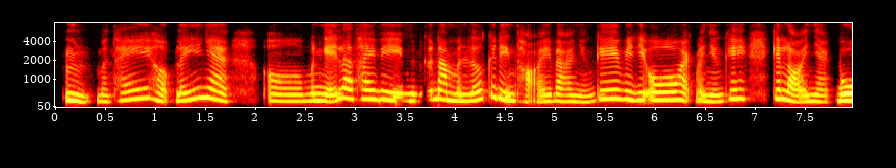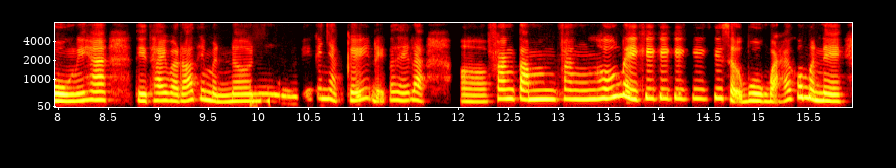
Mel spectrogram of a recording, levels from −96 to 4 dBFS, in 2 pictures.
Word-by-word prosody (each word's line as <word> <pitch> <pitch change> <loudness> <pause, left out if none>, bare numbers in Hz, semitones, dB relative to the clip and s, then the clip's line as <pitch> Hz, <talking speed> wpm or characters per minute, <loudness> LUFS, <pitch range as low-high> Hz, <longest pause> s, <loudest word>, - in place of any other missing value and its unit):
Ừm, 240 -6 +2
mình 220 -1 -6
thấy 300 +6 -2
hợp 250 -9 -3
lý 260 +8 0
nha, 305 -9 +2 0.3
ờ, 225 -1 -4
mình 240 +1 0
nghĩ 225 -1 +2
là 340 -1 +2
thay 310 -1 0
vì 285 -4 0
mình 240 -1 -2
cứ - - -6
nằm 285 -5 +1
mình 230 -1 0
lướt, 260 +4 +1
cái, 380 - -1
điện 290 -7 +2
thoại 225 -1 -4
vào 225 -2 -3
những 210 0 -5
cái 310 +2 +1
video 270 -1 +2
hoặc 270 -3 -2
là - - -3
những 215 0 -1
cái 315 +4 -1 0.3
cái 315 - +1
loại 245 -7 +2
nhạc 215 -2 -4
buồn 235 -1 +8
đi 245 +2 +2
ha, 280 0 +2 0.3
thì 240 -1 +2
thay 255 +2 -1
vào 240 -2 -1
đó 240 +4 -1
thì 305 - -2
mình 220 -6 -1
nên 230 0 -1
mình 390 - -6
viết - - -18
cái 330 - -6
nhật 305 -6 -1
ký 270 +5 0
để - - -5
có 275 - -4
thể 255 -2 -2
là, 265 -3 -3 0.3
ờ, 215 -1 -5
phân 320 0 +2
tâm 300 0 +4
phân 305 -1 +1
hướng 330 +3 +4
đi, 325 -5 +5
cái 330 +3 0
cái 330 -2 -1
cái 325 -3 -4
cái 325 -2 -6
cái 345 -2 0
sự 305 -3 0
buồn 240 -1 +2
bã 230 +5 -2
của 375 - +3
mình 305 -7 +4
nè, 235 -2 +3
265 Hz, 250 wpm, -18 LUFS, 230-310 Hz, 0.3 s, buồn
